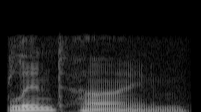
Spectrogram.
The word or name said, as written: Blindheim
